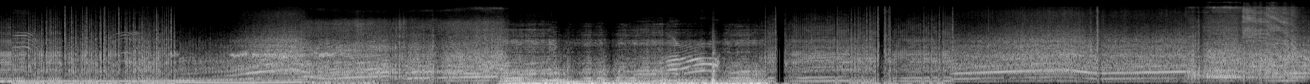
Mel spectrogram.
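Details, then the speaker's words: Tuned 630 hp GR Yaris with built engine and 7-speed sequential gearbox at full-throttle drag launch: pulls hard but stutters, pops and bangs on every shift, missing in all gears; slack gearbox cable affecting shifts; misfire on gearshifts. "Missing in all gears now, it's just popping and banging everywhere. That was a big cutty spluttery run, that one."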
